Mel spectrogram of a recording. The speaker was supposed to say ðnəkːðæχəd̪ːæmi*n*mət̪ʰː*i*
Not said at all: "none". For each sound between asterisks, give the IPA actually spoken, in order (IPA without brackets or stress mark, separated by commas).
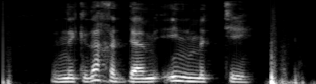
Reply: n, i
